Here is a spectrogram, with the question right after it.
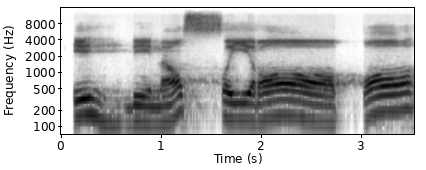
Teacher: Ini tebal sod, ketemu ro tebal, ketemu to tebal. Karena ketebalannya walaupun ro tebal tafkhim tidak lebih tebal dari sod dan to, tapi hitungannya sama-sama tebal ya.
